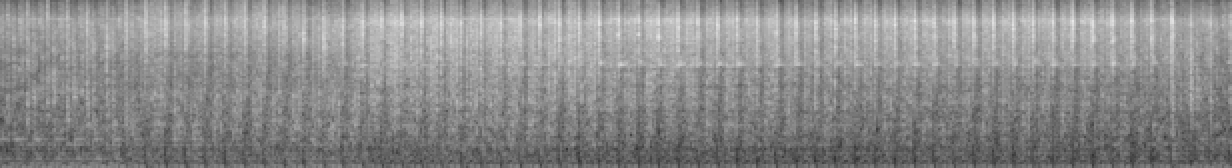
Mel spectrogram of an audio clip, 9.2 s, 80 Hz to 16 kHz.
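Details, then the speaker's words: 2000 Jeep 4.0 with a coil rail of three coils and no plug wires, no check engine light: lumpy, stumbling idle misfire on one or possibly two cylinders, worse in gear; a plug centre electrode was found burned down, and coils or injectors are suspected. "stink sounds like one cylinder but it could be two put it in gear and it's a lot worse I guess you can hear that"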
